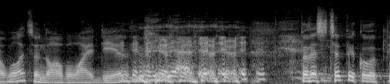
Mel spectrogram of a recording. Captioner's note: laughter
